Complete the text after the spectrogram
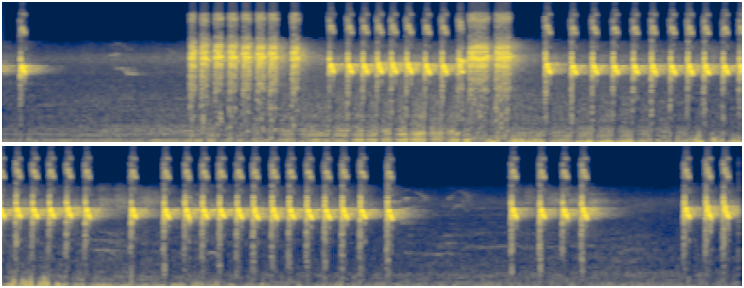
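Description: A bird sings rapid, sharp, repeated chirps in bursts.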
